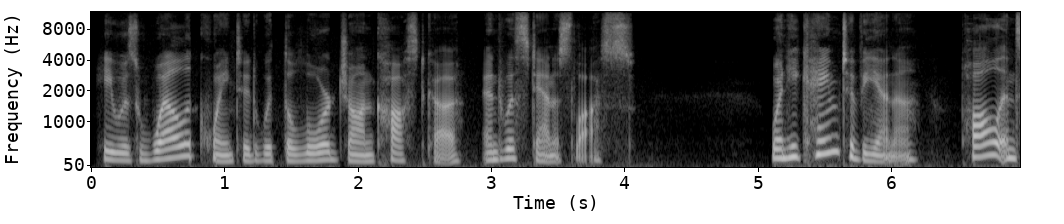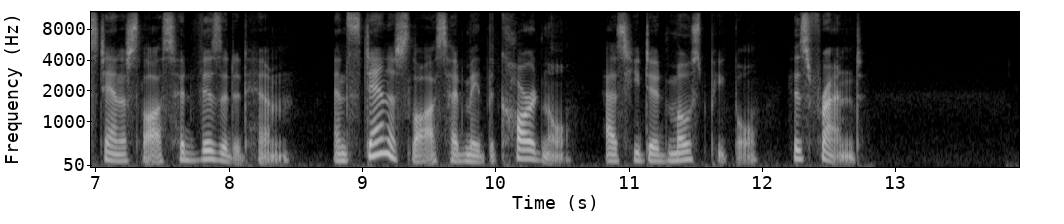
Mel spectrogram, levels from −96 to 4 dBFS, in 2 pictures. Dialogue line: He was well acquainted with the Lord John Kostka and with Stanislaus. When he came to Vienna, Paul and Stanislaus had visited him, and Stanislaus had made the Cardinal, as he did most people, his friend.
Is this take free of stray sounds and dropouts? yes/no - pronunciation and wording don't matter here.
yes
